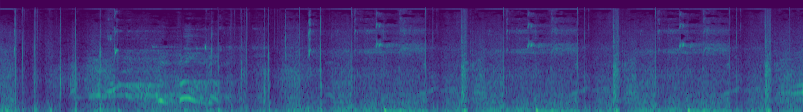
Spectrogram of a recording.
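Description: A basketball being dribbled on a hardwood court, with repeated sharp bounces echoing in a large, mostly empty arena, and short squeaks a second or two in.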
